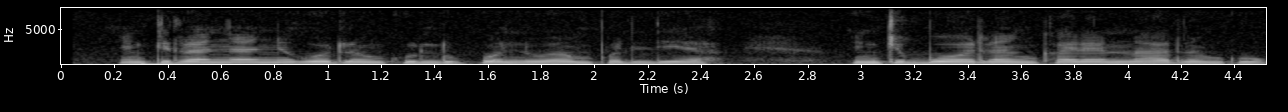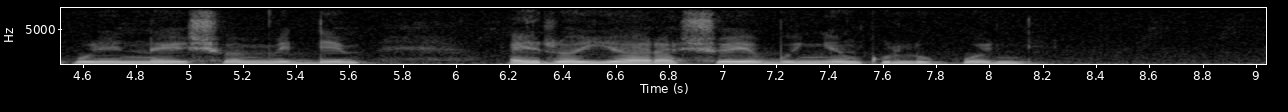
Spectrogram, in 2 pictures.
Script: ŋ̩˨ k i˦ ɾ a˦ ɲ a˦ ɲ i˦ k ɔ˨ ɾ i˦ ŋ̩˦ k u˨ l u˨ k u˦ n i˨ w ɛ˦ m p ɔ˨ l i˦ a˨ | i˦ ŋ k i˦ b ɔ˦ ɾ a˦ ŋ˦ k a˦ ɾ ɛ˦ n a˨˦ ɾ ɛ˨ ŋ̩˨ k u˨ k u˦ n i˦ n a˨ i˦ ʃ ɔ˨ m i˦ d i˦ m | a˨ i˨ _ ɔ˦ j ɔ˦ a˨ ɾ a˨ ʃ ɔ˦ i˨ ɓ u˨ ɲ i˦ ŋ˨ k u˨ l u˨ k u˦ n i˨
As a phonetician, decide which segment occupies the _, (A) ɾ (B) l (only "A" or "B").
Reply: A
